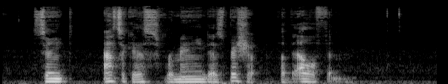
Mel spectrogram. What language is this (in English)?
English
